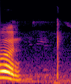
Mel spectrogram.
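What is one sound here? A young girl squeals and giggles close by.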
